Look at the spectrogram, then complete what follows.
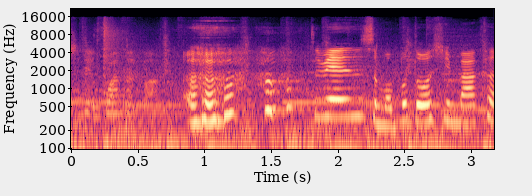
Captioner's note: nervous laughter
